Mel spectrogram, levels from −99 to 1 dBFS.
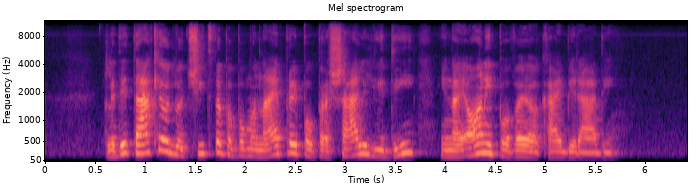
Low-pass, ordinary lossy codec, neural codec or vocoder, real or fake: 10.8 kHz; none; none; real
